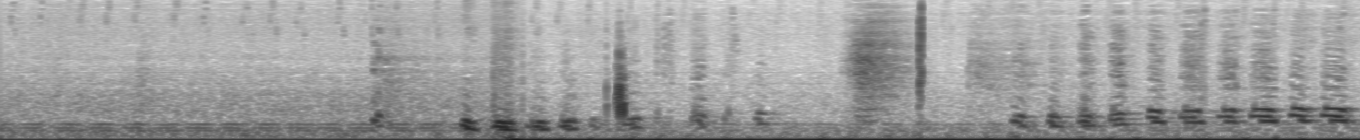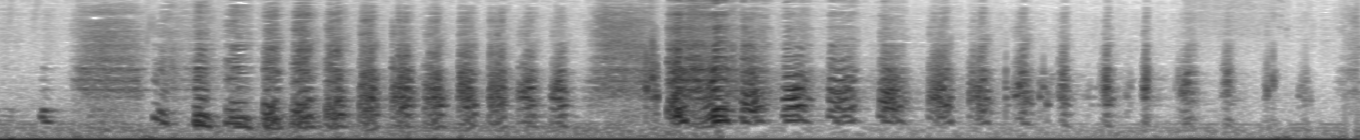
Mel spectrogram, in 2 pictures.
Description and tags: this is audio of my sis laughing and inserted copied channels to make her sound more demonic (no background sound)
